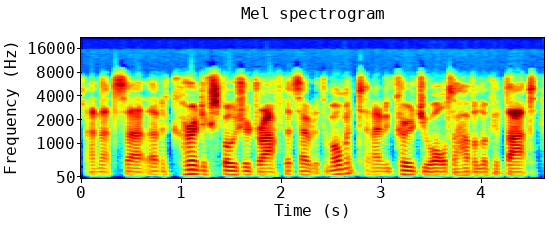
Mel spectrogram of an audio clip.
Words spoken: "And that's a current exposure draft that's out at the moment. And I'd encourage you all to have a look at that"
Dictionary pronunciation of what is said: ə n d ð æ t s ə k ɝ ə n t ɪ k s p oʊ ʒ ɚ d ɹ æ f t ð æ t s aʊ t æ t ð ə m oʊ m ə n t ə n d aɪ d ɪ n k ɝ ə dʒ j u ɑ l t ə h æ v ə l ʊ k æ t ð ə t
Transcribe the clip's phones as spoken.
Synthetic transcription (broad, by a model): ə n ð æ t s ə k ɝ ə n t ɪ k s p oʊ ʒ ɚ d ɹ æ f t ð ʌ t s aʊ t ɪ t ð ə m oʊ m ə n t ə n aɪ ɪ n k ɝ ə dʒ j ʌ ɑ l t ə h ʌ v ə l ʊ k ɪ t ð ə t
